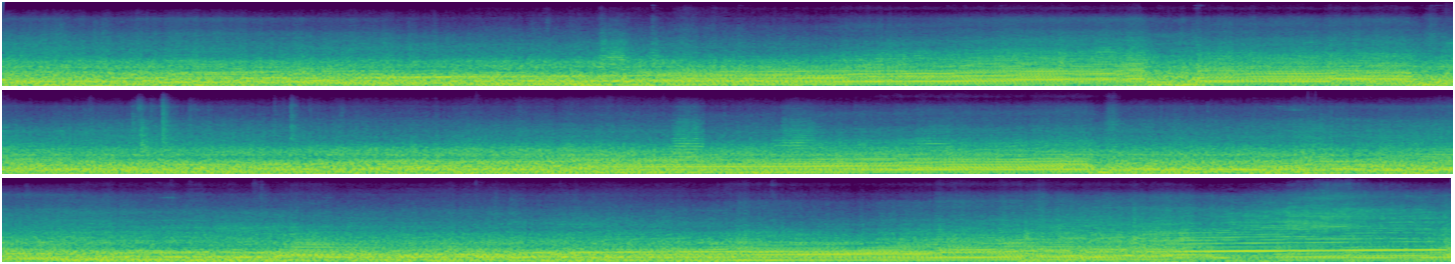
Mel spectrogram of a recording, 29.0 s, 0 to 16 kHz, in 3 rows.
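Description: Supercharged LS7 V8 of a Holden VF Commodore race car at full racing pace, heard from inside the cabin. The revs climb and break off again and again through upshifts, and fall away under braking. Near the end a whine rises steeply in pitch.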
